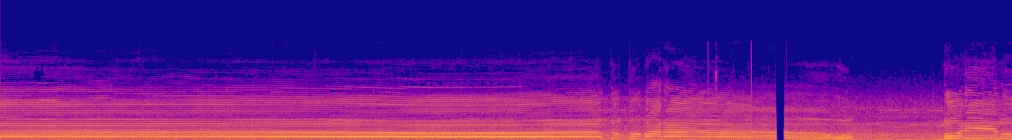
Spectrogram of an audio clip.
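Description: A crowd cheers in an echoing indoor arena.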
